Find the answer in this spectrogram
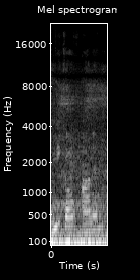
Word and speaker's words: Nicco Annan: My name is Nico An. That's N I C O. A N A N.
